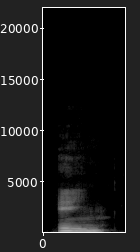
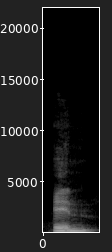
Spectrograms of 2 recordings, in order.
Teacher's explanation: Notice how the ''e-n'' in Portuguese is pronounced ''eng'' like it's got a ''g'' attached to it, not ''en'' like in Spanish.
